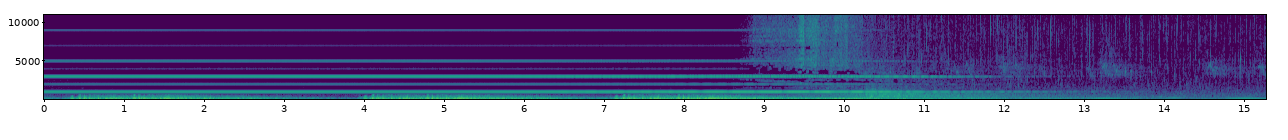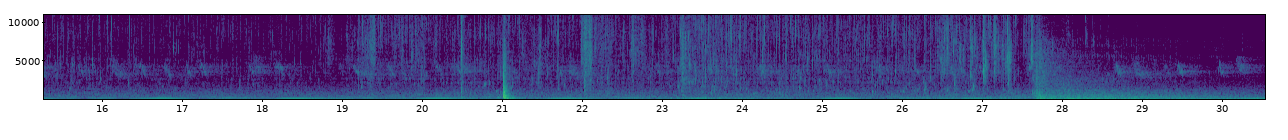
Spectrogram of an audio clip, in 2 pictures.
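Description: A patient monitor's continuous flatline tone, the alarm for no heartbeat, over three loud, deep swells of dramatic music. The tone fades out about ten seconds in, leaving quieter music with soft low pulses and one sharp click about 21 seconds in.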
